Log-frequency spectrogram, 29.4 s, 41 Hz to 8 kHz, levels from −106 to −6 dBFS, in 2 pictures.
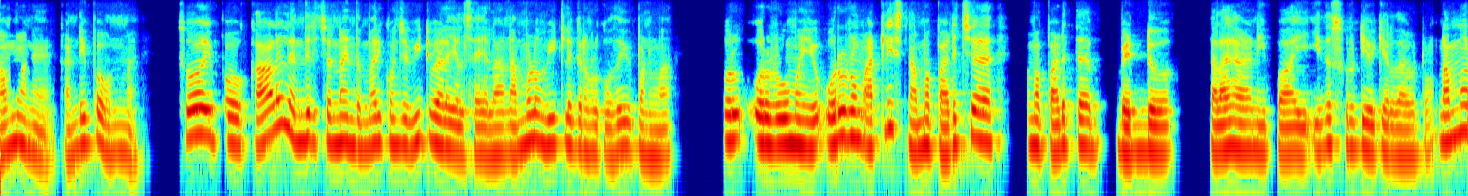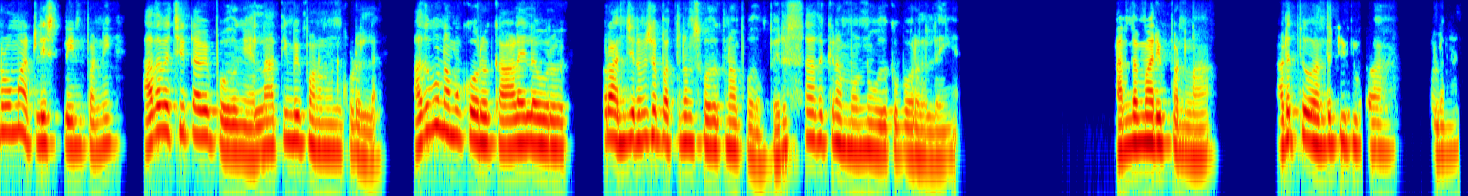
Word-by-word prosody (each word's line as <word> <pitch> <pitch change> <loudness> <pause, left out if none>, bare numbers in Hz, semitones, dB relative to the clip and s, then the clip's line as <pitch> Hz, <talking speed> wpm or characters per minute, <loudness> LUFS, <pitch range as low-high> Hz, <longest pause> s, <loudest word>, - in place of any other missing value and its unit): ஆமாங்க, 155 0 -1 0.3
கண்டிப்பா 165 +8 -2
உண்மை. 135 -3 -6 0.5
சோ 200 - +2 0.2
இப்போ 195 -3 -4 0.3
காலையில 225 - +3
எந்திருச்சோனா, 180 -1 0
இந்த 160 - -1
மாரி 170 +2 0
கொஞ்சம் 165 -2 -1
வீட்டு 185 +1 -3
வேலைகள் 145 -5 +1
செய்யலாம். 130 0 -1
நம்மலும் 170 +5 +1
வீட்ல 165 +1 -2
இருக்கிறவர்களுக்கு 135 -4 -3
உதவி 145 +2 -1
பண்ணலாம். 125 0 -3 0.5
ஒரு 185 +1 +6 0.2
ஒரு 170 -1 +7
ரூமையோ, 165 -1 +5
ஒரு 185 +4 +6
ரூம். 195 -3 +2
அட் 155 - -9
லீஸ்ட் 260 -7 -1
நம்ம 145 +3 +2
படிச்ச, 165 +5 -1 0.6
நம்ம 165 -1 +1
படுத்த 155 +3 0 0.4
ஃபெட்டோ, 135 0 +3 0.5
தலகாணி, 145 0 +2
பாய் 130 0 0 0.2
இத 150 - -3
சுருட்டி 155 -1 -3
வைக்கிறதாகட்டும். 130 0 -3
நம்ம 210 +6 +2
ரூம்ம 235 0 +1
அட்லீஸ்ட் 170 0 -1
கிளீன் 155 -1 -1
பண்ணி, 150 +3 -3 0.4
அதை 180 - +3
வைச்சிடாலே 220 -3 +1
போதுங்க. 140 -2 +2
எல்லாத்தையும் 165 +5 -1
பண்ணணும்னு 145 -2 -1
கூட 135 - -3
இல்ல. 115 - -5 0.4
அதுவும் 245 +6 +2
நமக்கு 205 -3 -1
ஒரு 170 - +5
காலையில 170 +2 +4
ஒரு 155 0 +2 0.5
ஒரு 200 - +5
5 180 +1 +2
நிமிஷம் 195 +2 0
10 175 0 -2
நிமிஷம் 175 -1 -1
ஒதுக்குனா 155 0 0
போதும். 115 -4 -6
பெருசா 145 +7 -5
அதுக்கு 185 0 -4
நம்ம 155 -2 +1
ஒன்னும் 145 0 0
ஒதுக்கப் 135 0 -3
போறதில்லைங்க. 120 -1 -4 1.6
அந்த 160 +4 +4
மாரி 175 -1 +7
பண்லாம். 130 -2 -2 0.7
அடுத்து 195 +5 +1
வந்துடிடிப்பா 165 -2 -2 0.5
சொல்லுங்க. 135 -1 -7
155 Hz, 145 wpm, -23 LUFS, 140-175 Hz, 1.6 s, ஒரு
